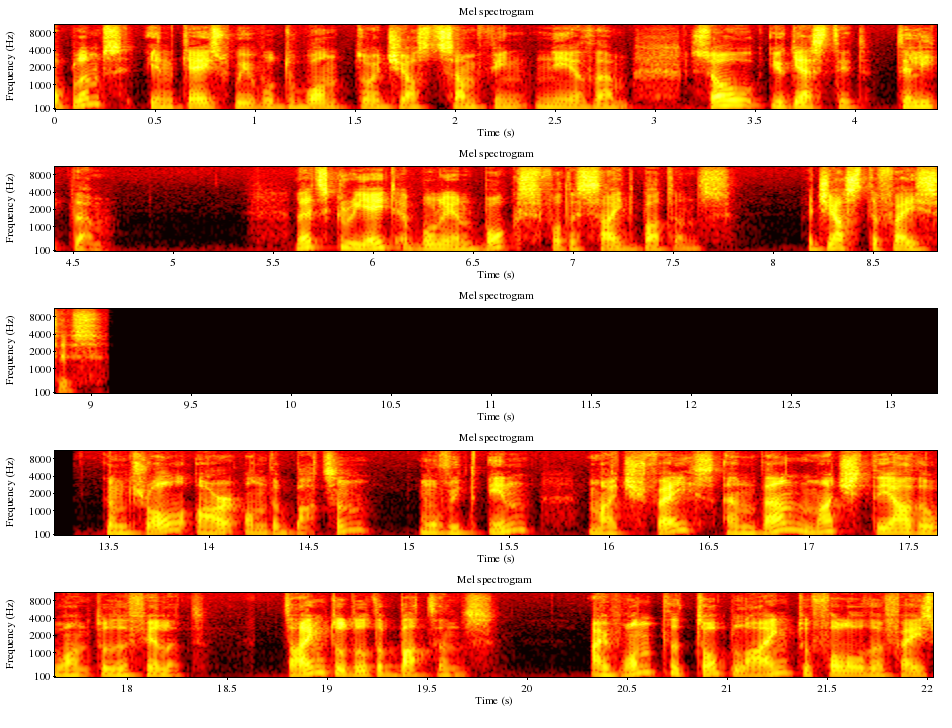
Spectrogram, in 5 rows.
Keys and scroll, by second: 0.2 shift+w, 2.2-5.0 typing, 3.3 ctrl+z, 6.0 x.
